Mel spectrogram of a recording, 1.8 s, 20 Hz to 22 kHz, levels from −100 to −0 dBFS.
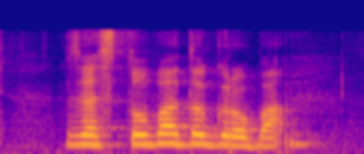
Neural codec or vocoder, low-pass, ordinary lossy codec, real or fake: vocoder, 22.05 kHz, 80 mel bands, WaveNeXt; none; none; fake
